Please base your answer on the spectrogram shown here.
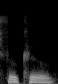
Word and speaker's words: fuku: room asked in shock it is pronounced fuku not you sit tsuna instructed I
